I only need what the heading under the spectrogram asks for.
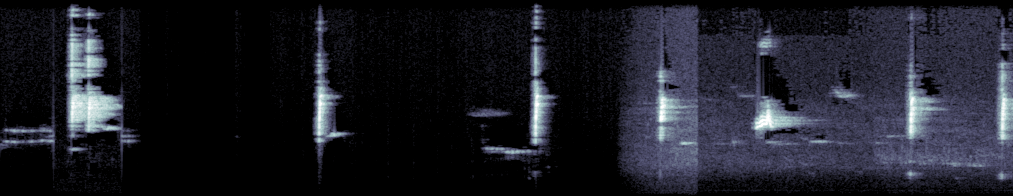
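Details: Hawfinch producing a loose run of high, abrupt ticks and one drawn thin 'tzik', irregularly spaced, with faint lower whistles in the background.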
